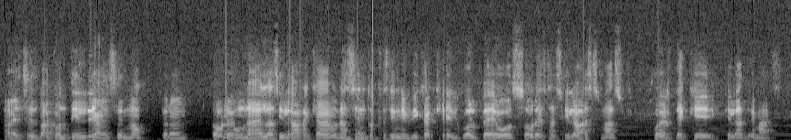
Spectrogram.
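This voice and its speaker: A man teaching a workshop lesson, explaining patiently with fillers and restarts, slowing down to demonstrate syllables. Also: fairly low pitch, steady tone, sharp tone, poor audio. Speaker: language teacher. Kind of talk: recorded online workshop lesson.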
